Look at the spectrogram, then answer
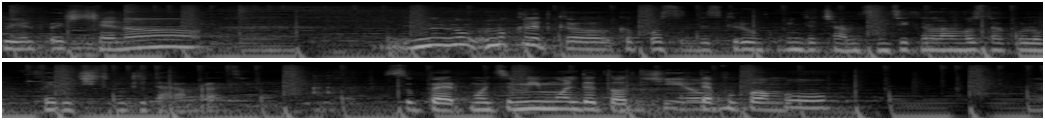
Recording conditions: busy venue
